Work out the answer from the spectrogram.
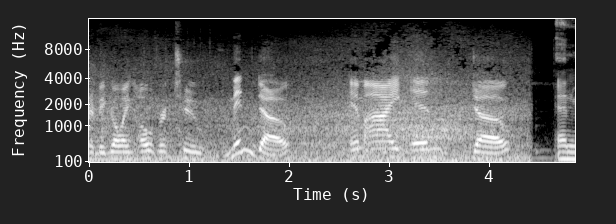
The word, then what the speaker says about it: Mindo: Myself and my group are going to be going over to Mindo, M-I-N-Do. And Mindo was his name.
